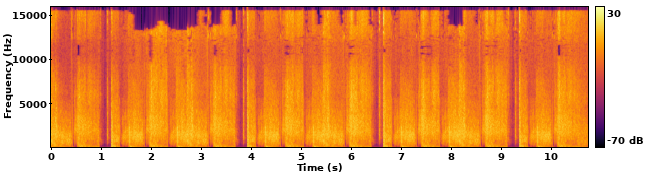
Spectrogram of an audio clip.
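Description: Rifle gunfire, shot after shot at about two to three a second, each with a booming, echoing tail; it cuts in abruptly out of silence.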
